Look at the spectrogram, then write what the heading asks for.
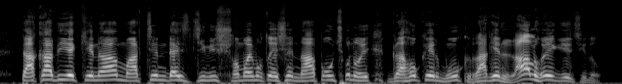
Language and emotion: Bengali, angry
